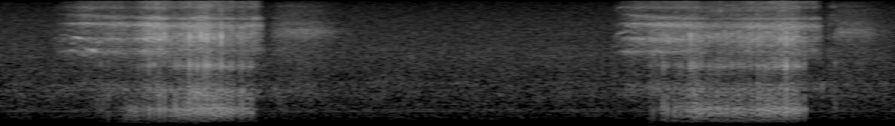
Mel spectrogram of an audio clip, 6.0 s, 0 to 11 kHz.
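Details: Rhythmic snoring from a sleeping father in an RV at a church camp meeting while his children sleep: two long, rasping inhaled snores about three seconds apart, roughly 20 breaths a minute, with quiet exhalations between.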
